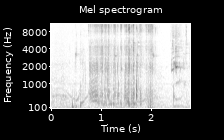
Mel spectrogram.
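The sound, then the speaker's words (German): Someone takes a sip of a drink: a quiet, brief noisy slurp lasting about a second, with faint mouth and throat sounds before and after. “Ich trinke jetzt einen Schluck.”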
